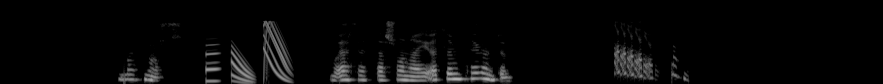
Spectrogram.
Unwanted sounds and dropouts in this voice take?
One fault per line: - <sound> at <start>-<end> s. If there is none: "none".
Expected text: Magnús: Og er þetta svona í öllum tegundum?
- chirp at 2.1-3.0 s
- chirp at 6.1-6.9 s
